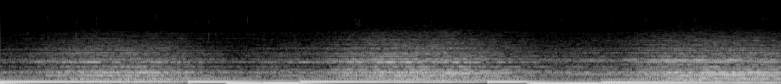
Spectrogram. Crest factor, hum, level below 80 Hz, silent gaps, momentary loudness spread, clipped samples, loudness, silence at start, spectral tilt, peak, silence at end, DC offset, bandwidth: 10 dB; none; -18 dBFS; none; 4 LU; under 0.1%; -17 LUFS; 0 s; -10 dB/octave; -4 dBFS; 0 s; under 0.1%; 4.4 kHz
